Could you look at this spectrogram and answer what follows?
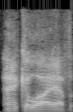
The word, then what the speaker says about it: Ankalaev: Ankalaev, that's what I was trying to say before, guys. Dan reminded me, oh yeah, that's how his name's pronounced.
